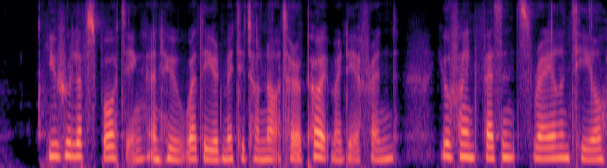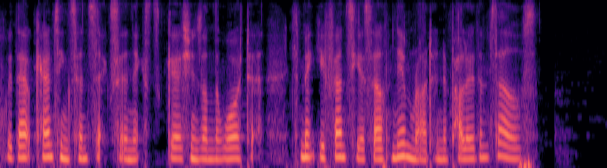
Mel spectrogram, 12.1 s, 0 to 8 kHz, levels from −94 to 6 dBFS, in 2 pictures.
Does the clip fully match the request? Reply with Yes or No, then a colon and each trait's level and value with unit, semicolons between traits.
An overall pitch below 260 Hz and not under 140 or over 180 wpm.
No: high, 190 Hz; fast, 205 wpm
